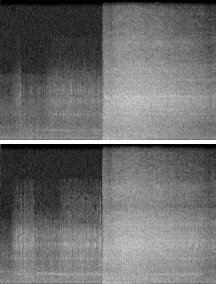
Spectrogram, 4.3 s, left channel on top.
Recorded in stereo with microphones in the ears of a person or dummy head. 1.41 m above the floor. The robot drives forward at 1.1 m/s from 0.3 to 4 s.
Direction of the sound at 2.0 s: 25° right (ahead or behind).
